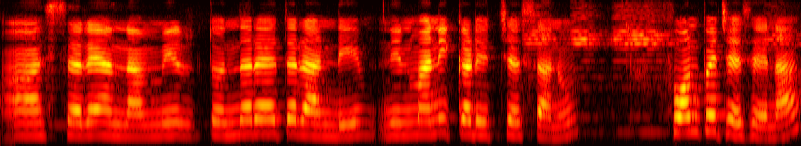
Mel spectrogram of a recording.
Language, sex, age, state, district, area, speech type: Telugu, female, 18-30, Telangana, Mancherial, rural, spontaneous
